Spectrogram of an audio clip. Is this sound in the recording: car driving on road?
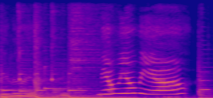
no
